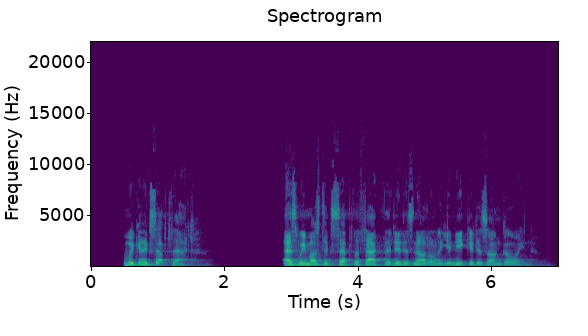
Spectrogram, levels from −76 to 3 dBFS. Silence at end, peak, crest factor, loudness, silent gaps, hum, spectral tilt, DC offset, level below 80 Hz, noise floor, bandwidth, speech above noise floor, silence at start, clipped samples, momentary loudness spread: 0.4 s; -4 dBFS; 24 dB; -27 LUFS; 2.05-2.85 s; none; -5.5 dB/octave; under 0.1%; -72 dBFS; under -90 dBFS; 12.5 kHz; over 63 dB; 0.5 s; under 0.1%; 10 LU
